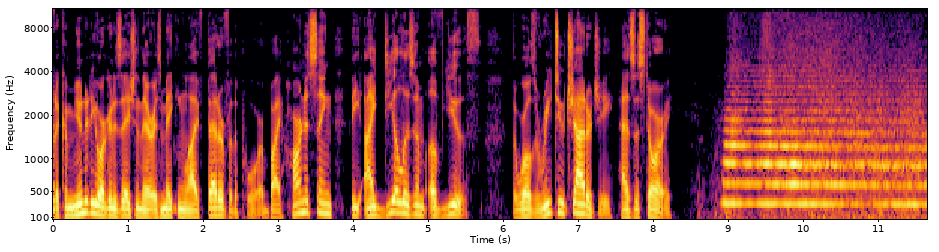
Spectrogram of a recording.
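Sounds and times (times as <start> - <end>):
speech: 0.0 - 8.3
train horn blast on railroad tracks in Kolkata India: 8.8 - 11.6.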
